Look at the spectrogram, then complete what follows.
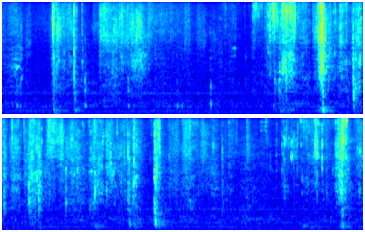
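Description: Knife cutting through smoked pork spareribs on a plastic cutting board: irregular crunches and knocks of the blade, the loudest about four seconds in.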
